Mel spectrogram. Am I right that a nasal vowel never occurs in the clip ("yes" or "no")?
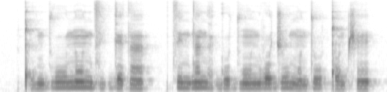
no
